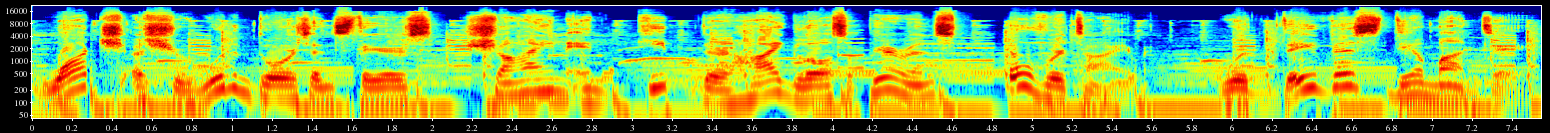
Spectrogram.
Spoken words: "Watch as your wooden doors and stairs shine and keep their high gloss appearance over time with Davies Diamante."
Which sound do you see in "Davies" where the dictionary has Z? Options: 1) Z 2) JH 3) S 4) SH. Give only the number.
3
